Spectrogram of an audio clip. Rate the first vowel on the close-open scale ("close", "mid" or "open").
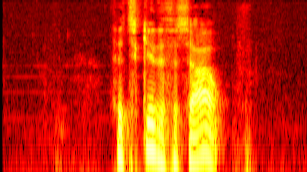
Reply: mid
